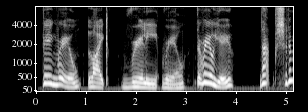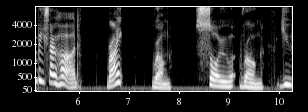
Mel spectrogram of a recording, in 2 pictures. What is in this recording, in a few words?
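corporate gen z brit female voice over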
